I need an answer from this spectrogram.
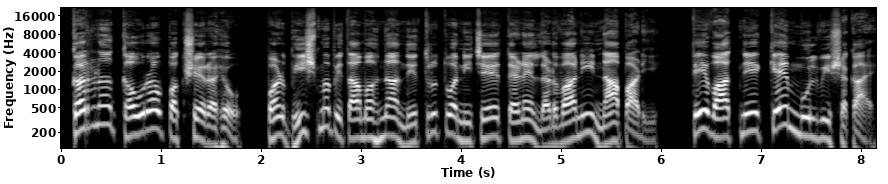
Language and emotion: Gujarati, neutral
